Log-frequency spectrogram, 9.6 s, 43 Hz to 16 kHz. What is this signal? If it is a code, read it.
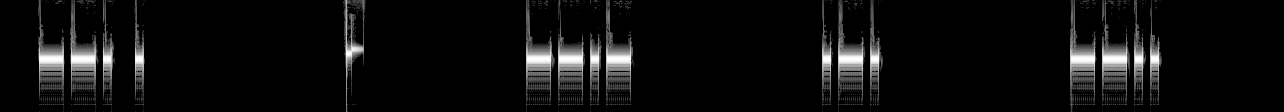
Morse code, heard as a keyed tone, about 20 wpm, spaced as for 7 wpm, 700 Hz. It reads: GE QRZ
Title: Top 90 QSO Elements - 8x Character Spacing - 20wpm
